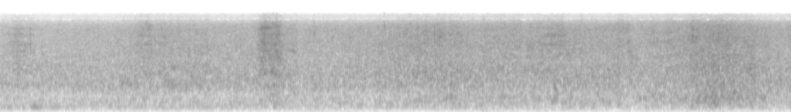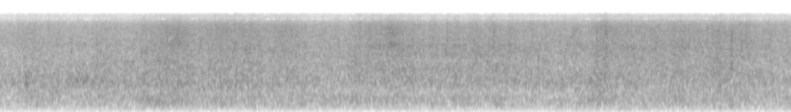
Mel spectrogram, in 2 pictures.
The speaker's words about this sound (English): The upstream part of the lock, the door there was partly open, but now he's opened the bottom part. The door has slammed shut, and the water's flowing through very quickly.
